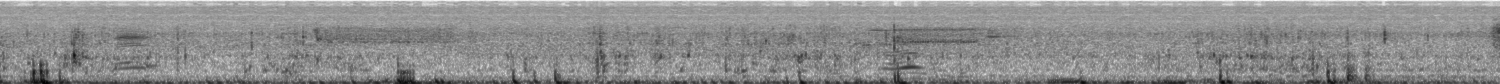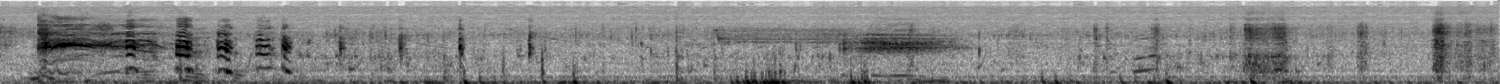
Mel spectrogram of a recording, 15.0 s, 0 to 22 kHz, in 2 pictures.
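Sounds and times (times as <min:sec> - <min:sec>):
paddle knocks and splashes: 0:00.0 - 0:04.7, 0:05.8 - 0:07.6, 0:09.0 - 0:11.8, 0:12.8 - 0:15.0.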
